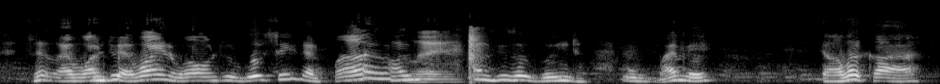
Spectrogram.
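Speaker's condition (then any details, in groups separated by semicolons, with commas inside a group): Speech loss after head injury; very difficult to utter words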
